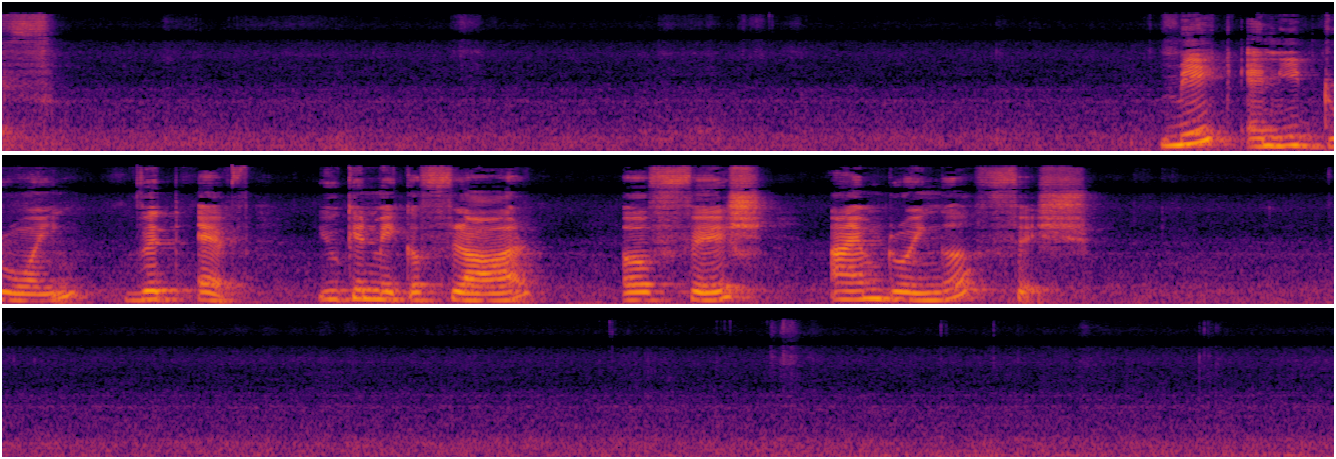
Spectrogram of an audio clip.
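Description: A marker pen scratches softly across a paper card.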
